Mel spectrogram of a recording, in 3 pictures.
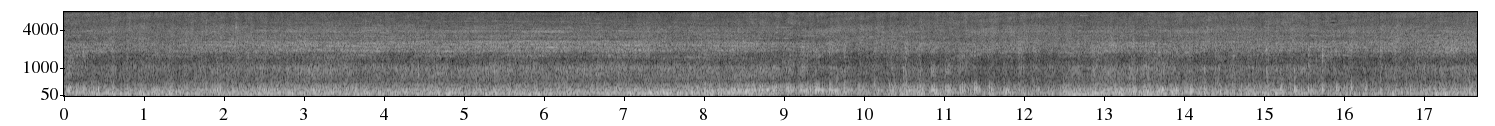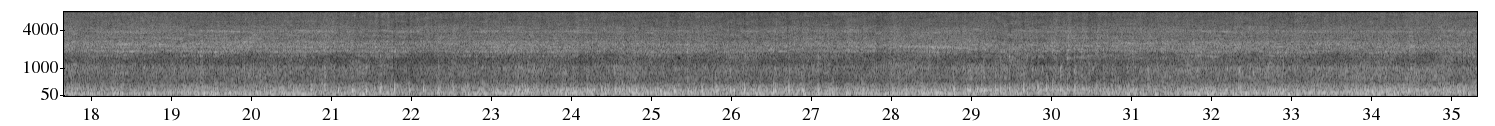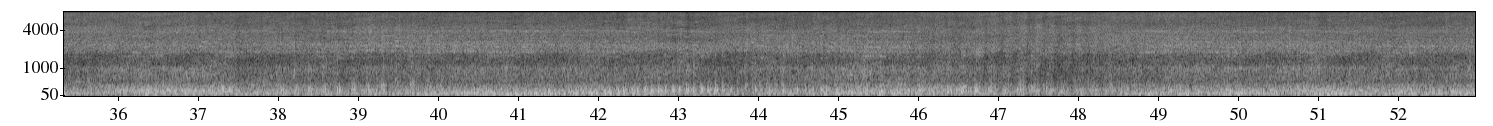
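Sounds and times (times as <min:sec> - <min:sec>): clickety-clack of wheels: 0:00.0 - 0:52.9
train wheels rumbling on rails: 0:00.0 - 0:52.9.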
